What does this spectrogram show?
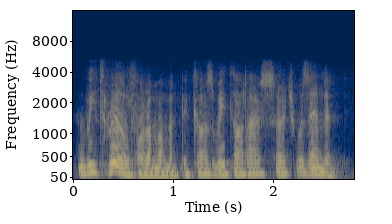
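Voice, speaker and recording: A man's voice: medium pitch, very animated, fast talker, breathy edge. An actor playing an earnest, searching traveler, narrating his diary with solemn, literary deliberation in 1940s radio drama style. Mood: wistful, searching. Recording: dull vintage radio recording with music. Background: music.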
